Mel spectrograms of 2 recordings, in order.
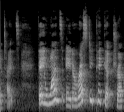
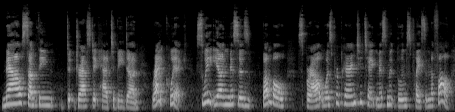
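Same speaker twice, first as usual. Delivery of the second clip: usual speaking voice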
